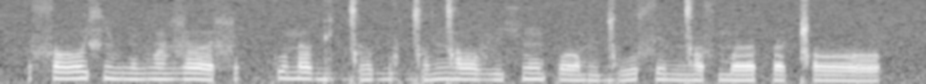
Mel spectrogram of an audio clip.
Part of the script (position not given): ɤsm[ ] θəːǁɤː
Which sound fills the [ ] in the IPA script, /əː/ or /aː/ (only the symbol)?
əː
